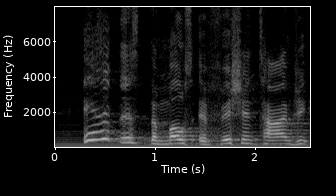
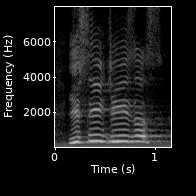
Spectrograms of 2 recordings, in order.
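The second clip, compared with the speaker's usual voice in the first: pleading outburst; 3 semitones higher, 3 dB louder than usual. Retold or imitated. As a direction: cry out the shame passionately. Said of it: "That's what she said".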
